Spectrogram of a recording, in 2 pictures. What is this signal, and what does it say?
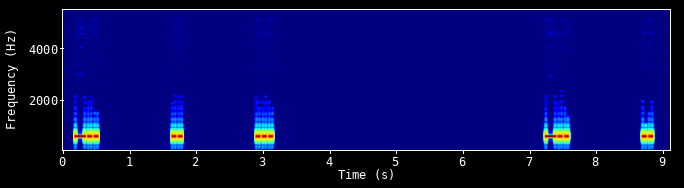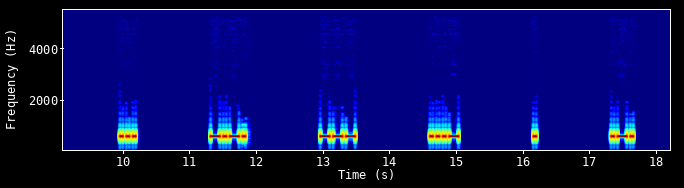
Morse code, heard as a keyed tone, about 25 wpm, spaced as for 7 wpm, 600 Hz. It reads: DIS DISCOVER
